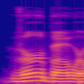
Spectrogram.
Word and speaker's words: Vrbo: Now, Vrbo or VRBO, as you want to pronounce it, they say no indoor cameras at all.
